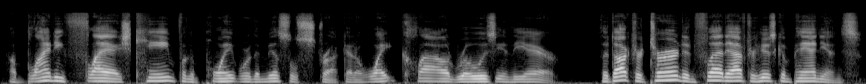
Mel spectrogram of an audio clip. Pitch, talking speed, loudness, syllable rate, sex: 135 Hz, 185 wpm, -18 LUFS, 4.6 syllables/s, male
